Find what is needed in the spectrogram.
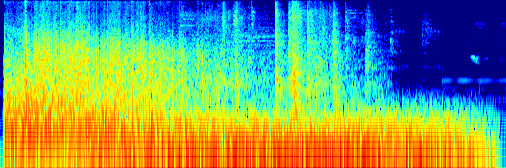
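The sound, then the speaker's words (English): A loud explosion sound effect for a blast rocking a building: a heavy, deep rumbling blast that roars steadily for several seconds with crackling bursts on top, then cuts off abruptly. “Suddenly the building is rocked by an explosion.”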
